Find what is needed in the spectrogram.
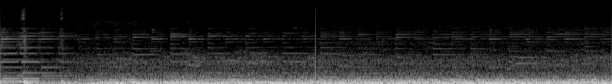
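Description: Plucked guitar music ends in the first second, then a car is heard driving at road speed from inside the cabin: a steady low road and engine rumble, with a single click about three seconds in.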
